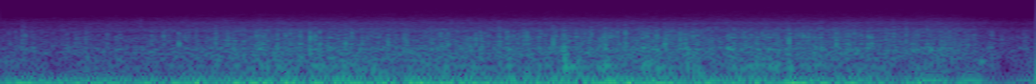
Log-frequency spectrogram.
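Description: Rain falls at a temple in Bisle Ghat, a loud, close, broadband rushing hiss with gusty low rumbling swells throughout.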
